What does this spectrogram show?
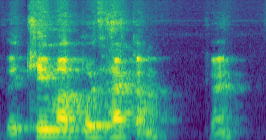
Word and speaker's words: HECM: and and you just helped me by saying heckum now that I have an actual way to pronounce h e CM I feel much better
